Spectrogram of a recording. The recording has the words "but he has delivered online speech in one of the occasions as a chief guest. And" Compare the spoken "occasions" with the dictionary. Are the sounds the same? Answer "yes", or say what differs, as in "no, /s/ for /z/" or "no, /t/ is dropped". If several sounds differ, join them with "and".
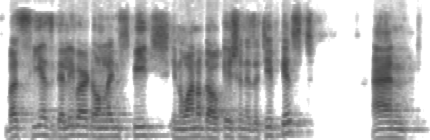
no, /ʃ/ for /ʒ/ and /z/ is dropped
